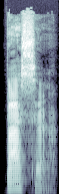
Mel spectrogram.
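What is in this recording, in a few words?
"pasa", Spanish, male; mekanta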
